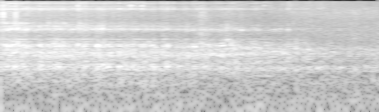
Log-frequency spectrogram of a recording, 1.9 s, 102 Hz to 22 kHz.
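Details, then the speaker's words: 2004 Renault Clio 182, engine off: small idler pulley on alternator side hand-spun gives dry gritty rattle fading as it slows; bearing knackered, replacement to be ordered with dephaser pulley. "also I found down here on the alternate about side there's a little pulley and when you spin it"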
